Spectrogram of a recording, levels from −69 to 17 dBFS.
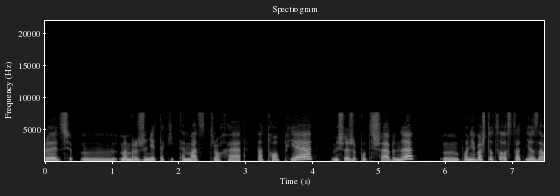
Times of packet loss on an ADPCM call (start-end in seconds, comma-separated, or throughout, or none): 2.92-3.02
